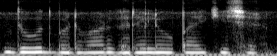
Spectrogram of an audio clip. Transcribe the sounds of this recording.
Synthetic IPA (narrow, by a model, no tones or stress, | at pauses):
d̪ud̪bəɽʋaɽɡʱəɾeleupajkit͡ʃʰe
